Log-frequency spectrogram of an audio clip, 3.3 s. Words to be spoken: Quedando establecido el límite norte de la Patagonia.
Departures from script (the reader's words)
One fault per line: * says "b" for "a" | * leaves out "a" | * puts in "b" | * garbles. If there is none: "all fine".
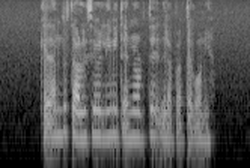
all fine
